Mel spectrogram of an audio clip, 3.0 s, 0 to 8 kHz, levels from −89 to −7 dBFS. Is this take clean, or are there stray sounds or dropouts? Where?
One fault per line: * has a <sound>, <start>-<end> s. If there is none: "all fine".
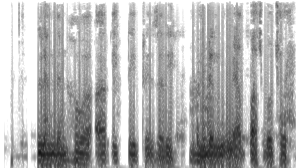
all fine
